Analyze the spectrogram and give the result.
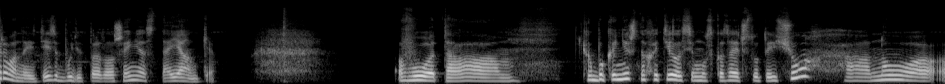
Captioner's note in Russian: вздыхает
